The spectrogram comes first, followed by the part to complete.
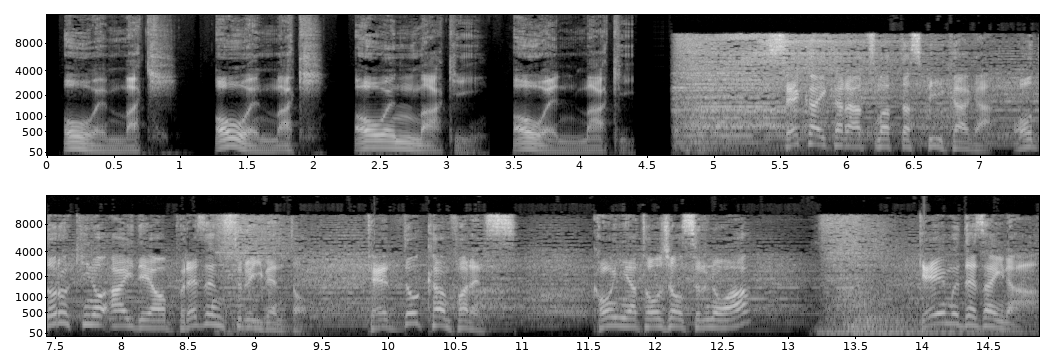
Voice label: male, en; nhk

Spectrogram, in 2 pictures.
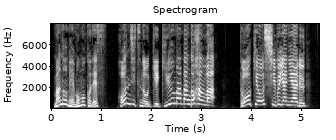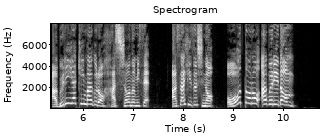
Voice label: female tv program

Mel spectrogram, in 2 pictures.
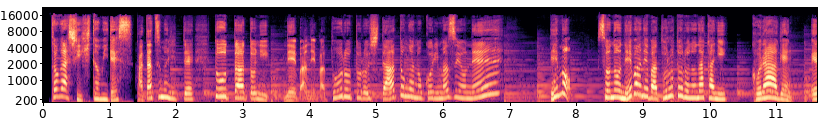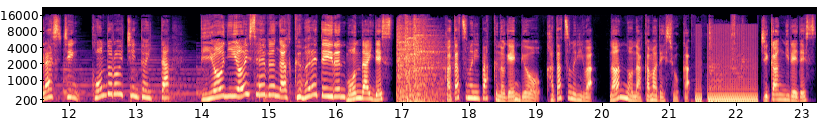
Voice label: female informercial

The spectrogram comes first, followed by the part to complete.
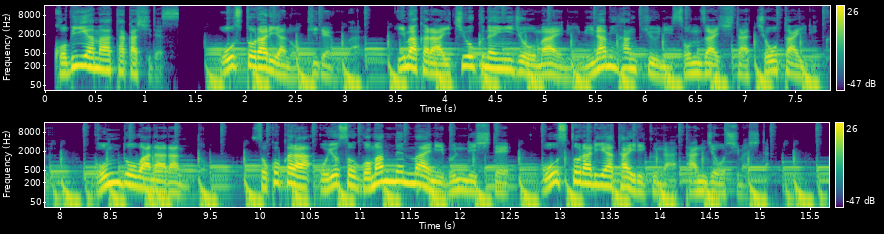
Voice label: male news

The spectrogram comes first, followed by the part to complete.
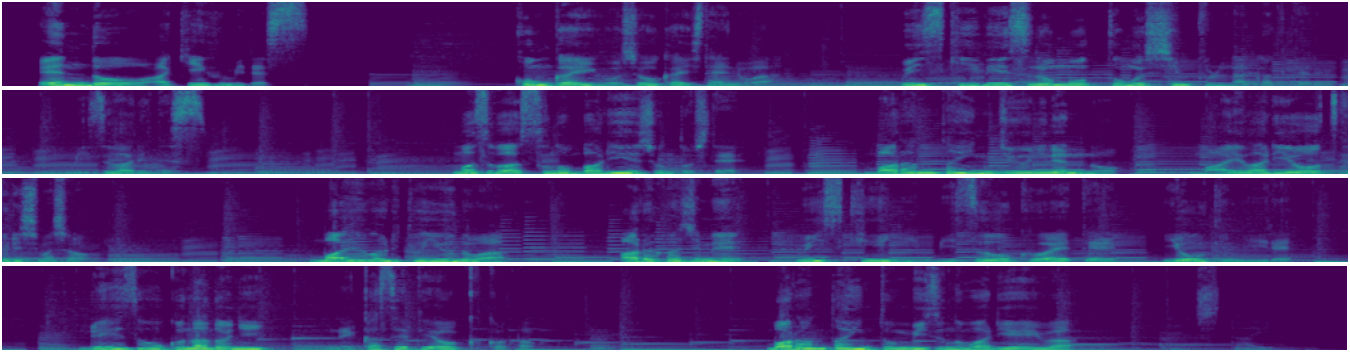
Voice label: male web program en

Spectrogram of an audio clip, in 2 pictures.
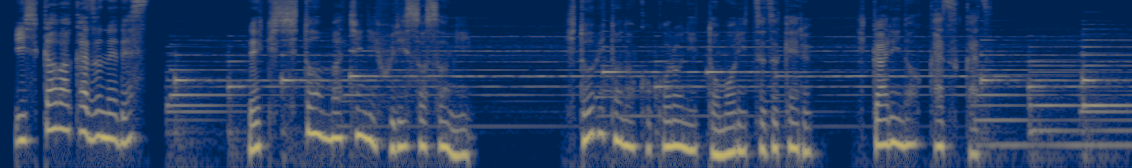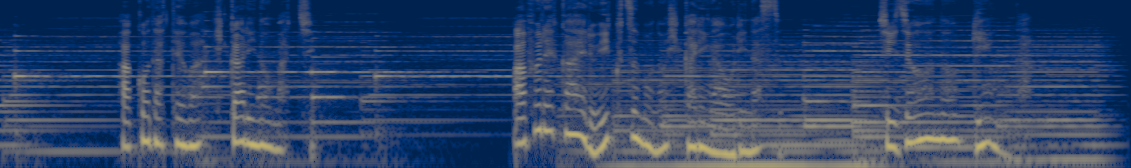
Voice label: female city promotion en

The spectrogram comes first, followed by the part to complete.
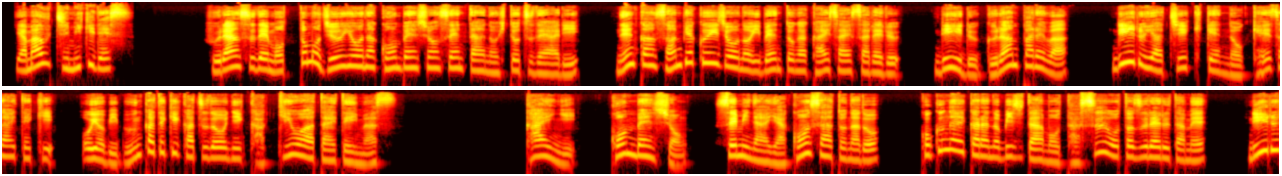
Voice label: female, City Tour, en; Lille

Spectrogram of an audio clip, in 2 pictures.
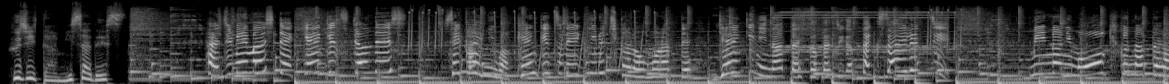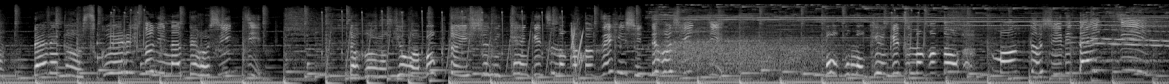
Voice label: female character

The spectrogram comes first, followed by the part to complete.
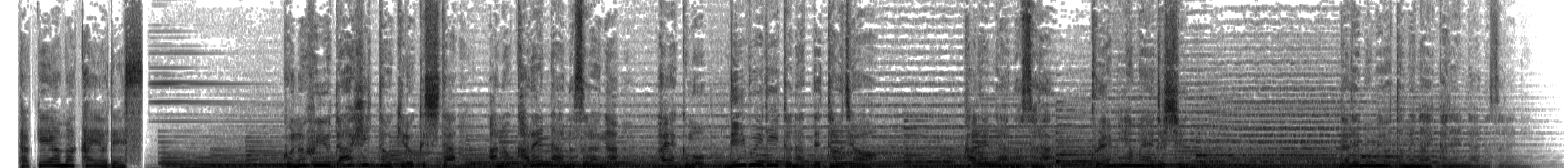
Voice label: female tv spot

